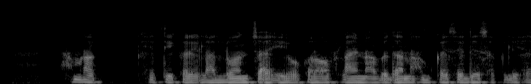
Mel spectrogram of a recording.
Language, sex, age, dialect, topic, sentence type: Magahi, male, 25-30, Western, banking, question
